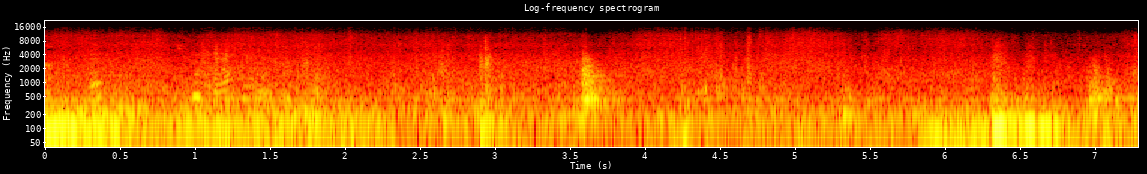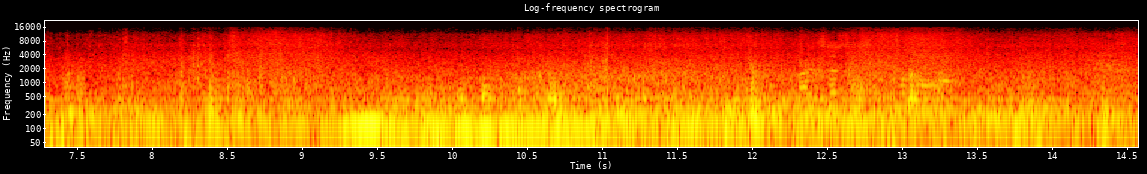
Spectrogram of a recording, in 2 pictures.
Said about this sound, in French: Alors là, on est euh, dans le port de l'île de Saint, on est à quai, à bord du bateau. Alors l'île de Saint, c'est une île qui se trouve euh, à la pointe de la Bretagne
